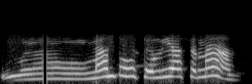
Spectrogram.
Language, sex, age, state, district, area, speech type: Assamese, female, 45-60, Assam, Kamrup Metropolitan, urban, conversation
